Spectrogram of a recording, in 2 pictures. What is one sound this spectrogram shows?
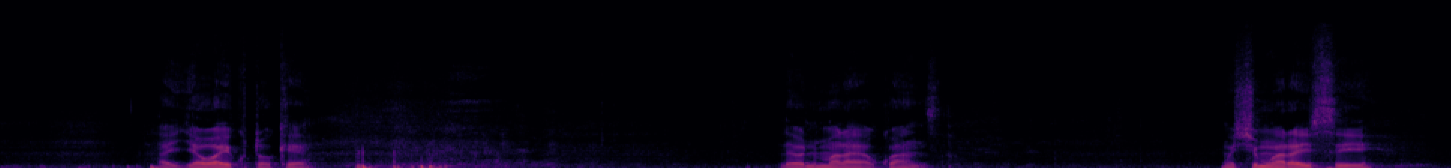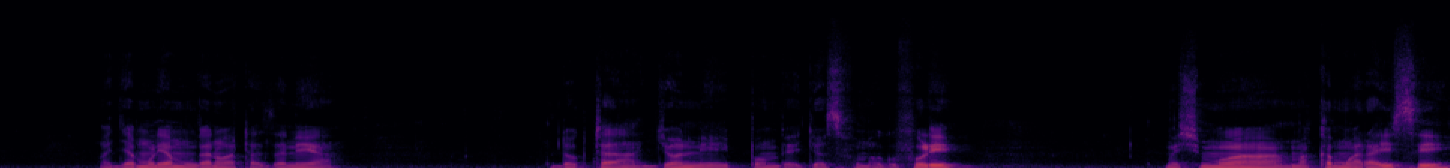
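A man speaks steadily into a microphone, heard through loudspeakers with pauses between phrases.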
